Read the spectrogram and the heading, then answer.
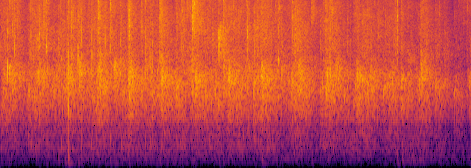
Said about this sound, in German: Ein Applaus bitte für unsere Diskutantin.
